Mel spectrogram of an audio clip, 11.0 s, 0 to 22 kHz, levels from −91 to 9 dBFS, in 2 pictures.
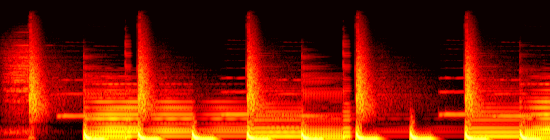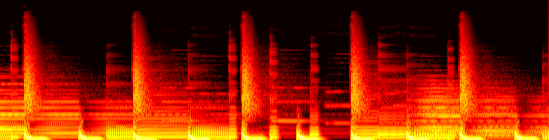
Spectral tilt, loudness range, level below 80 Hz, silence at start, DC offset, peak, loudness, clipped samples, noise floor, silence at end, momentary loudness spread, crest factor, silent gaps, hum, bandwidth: -8.5 dB/octave; 1 LU; -14 dBFS; 0.15 s; under 0.1%; 0 dBFS; -14 LUFS; under 0.1%; -31 dBFS; 0 s; 7 LU; 12 dB; none; none; 6.4 kHz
